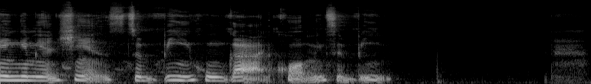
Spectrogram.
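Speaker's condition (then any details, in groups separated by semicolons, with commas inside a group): Cerebral palsy; congenital, prenatal drug exposure, leg brace, affects walking; atypical speech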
